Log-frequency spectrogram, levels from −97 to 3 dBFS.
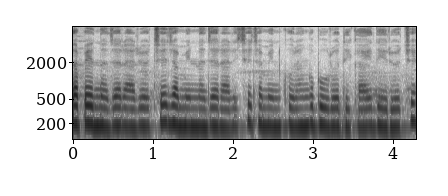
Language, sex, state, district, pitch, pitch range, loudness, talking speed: Rajasthani, female, Rajasthan, Nagaur, 180 Hz, 175-190 Hz, -20 LUFS, 250 wpm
